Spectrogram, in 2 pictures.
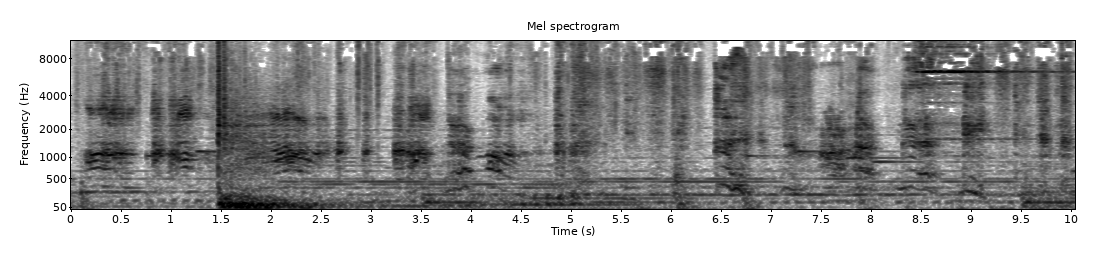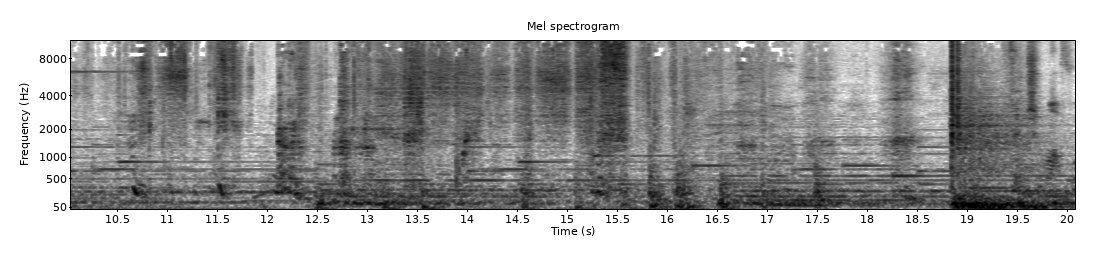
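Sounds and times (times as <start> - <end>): sustained horror film music: 0.0 - 20.0.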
